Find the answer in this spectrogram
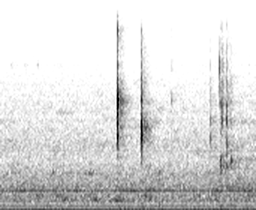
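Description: Two sharp clicks of computer controls about a second in, a fifth of a second apart, with a fainter click near the end, over a faint steady electrical hum.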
